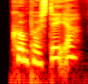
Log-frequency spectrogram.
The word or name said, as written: kompostere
